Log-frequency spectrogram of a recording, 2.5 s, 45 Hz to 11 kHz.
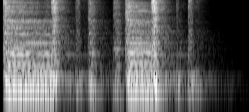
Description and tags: Rhythmguitar Emaj P109
Pure rhythmguitar acid-loop at 120 BPM
acid, 120-bpm, rhythm, loop, guitar, rhythmguitar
